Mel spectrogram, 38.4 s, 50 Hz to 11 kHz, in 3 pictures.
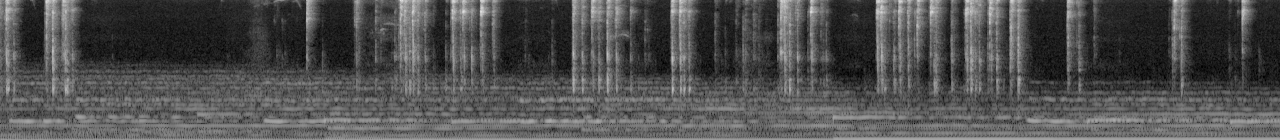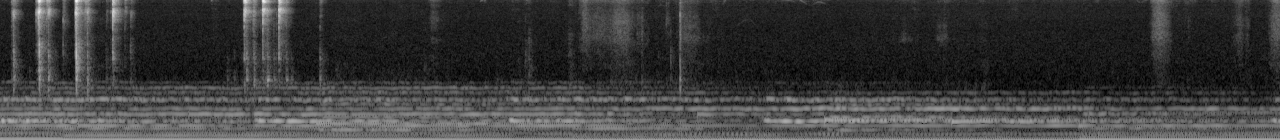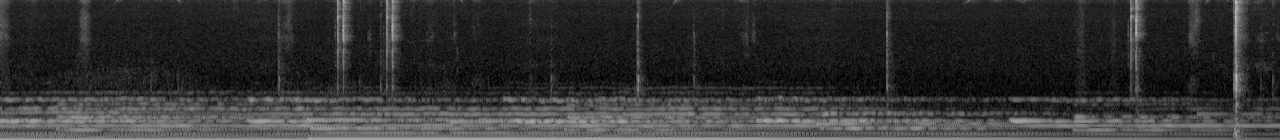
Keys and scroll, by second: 0.0-0.5 typing, 3.7-5.3 typing, 5.7 Escape, 5.9 Escape, 6.1 Escape, 6.4-10.1 typing, 10.6 shift+Tab, 11.8 Return, 11.8 typing, 12.4 Down, 13.1 Up, 13.5 Up, 13.9 Down, 15.2 Left, 15.4 Left, 15.5 Left.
